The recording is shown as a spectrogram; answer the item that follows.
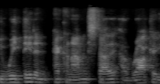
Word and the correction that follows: Rutgers: University, close to you, Gary, and it's, did I pronounce it correctly? – Rutgers University.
